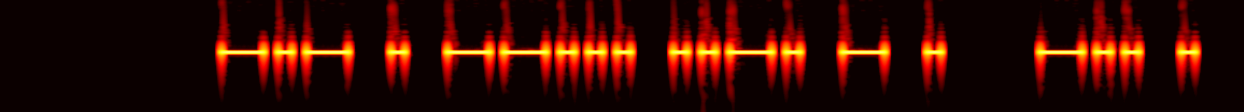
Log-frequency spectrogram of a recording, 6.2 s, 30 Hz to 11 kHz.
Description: Morse code, heard as a keyed tone, about 17 wpm, 700 Hz. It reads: KE7FTE DE
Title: USA Callsign DE Callsign - 6 Characters - 17wpm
